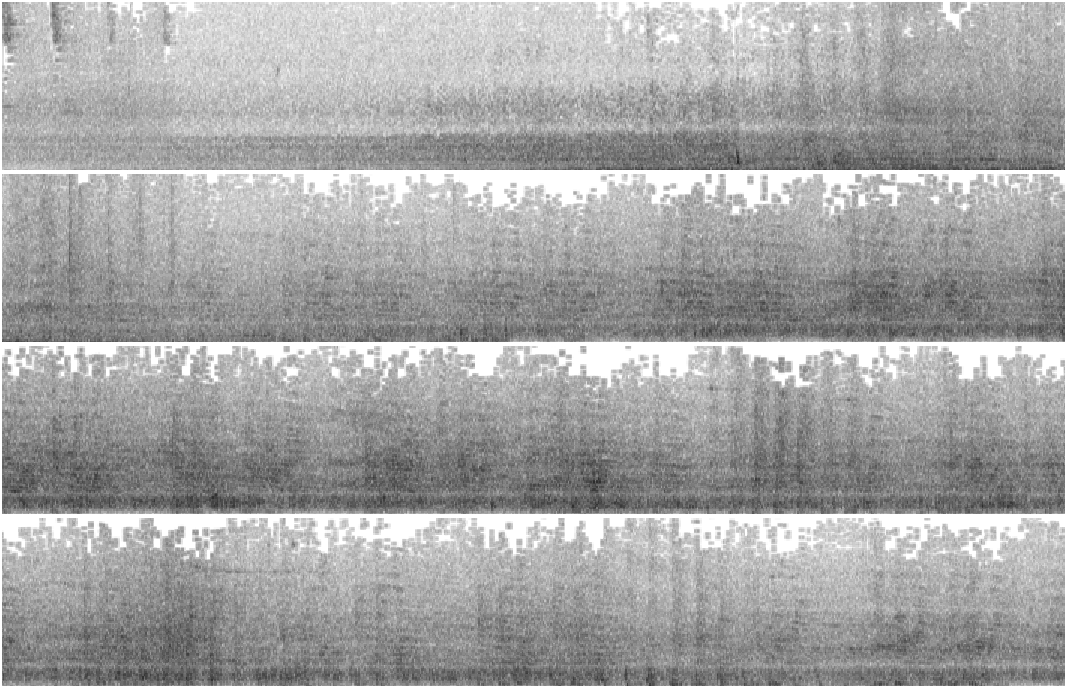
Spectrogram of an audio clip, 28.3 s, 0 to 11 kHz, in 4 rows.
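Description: Indian Railways WDM-3D diesel locomotive passing close by, its engine's deep rumble swelling to a peak a few seconds in and dying away. Then the train's passenger coaches roll past with a steady rhythmic clatter of wheels on the rails.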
